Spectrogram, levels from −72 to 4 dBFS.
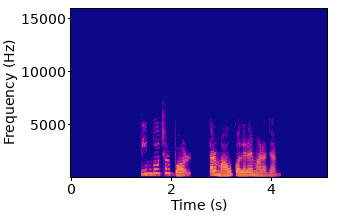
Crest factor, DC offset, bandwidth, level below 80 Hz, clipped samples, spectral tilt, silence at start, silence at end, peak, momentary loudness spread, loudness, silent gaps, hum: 18 dB; under 0.1%; 7 kHz; -68 dBFS; under 0.1%; -5 dB/octave; 1.4 s; 0.95 s; -4 dBFS; 13 LU; -19 LUFS; 2.55-2.72 s; none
